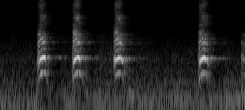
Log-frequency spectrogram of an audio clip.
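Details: Yorkshire Terriers barking to tease and provoke: three quick sharp barks at half-second intervals, a one-second pause, then another bark and the start of a fifth.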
